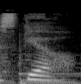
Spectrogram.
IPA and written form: ˋskɪl (skill)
